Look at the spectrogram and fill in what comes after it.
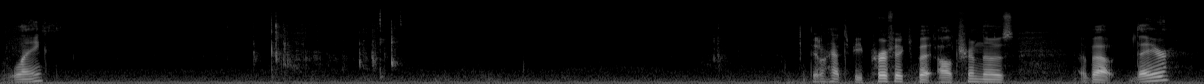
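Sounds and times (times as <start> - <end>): steady low hum: 0.0 - 12.0
wires clicking and rustling: 2.2 - 4.2.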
